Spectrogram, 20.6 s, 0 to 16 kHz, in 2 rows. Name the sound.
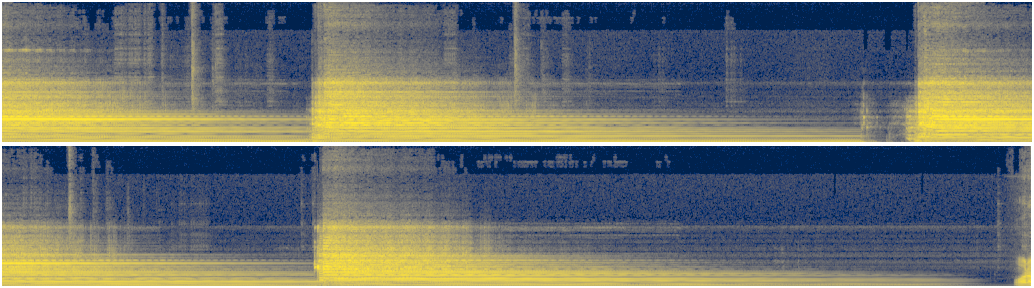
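Magnatone 113 Troubadour Deluxe guitar amp with tremolo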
